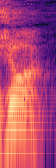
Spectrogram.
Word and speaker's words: Jean: He said, it's no Gene, it's Jean.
